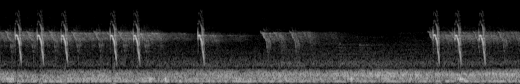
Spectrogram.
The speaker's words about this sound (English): I hear wild crossbills here. It sounds like a Sitkensis type.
